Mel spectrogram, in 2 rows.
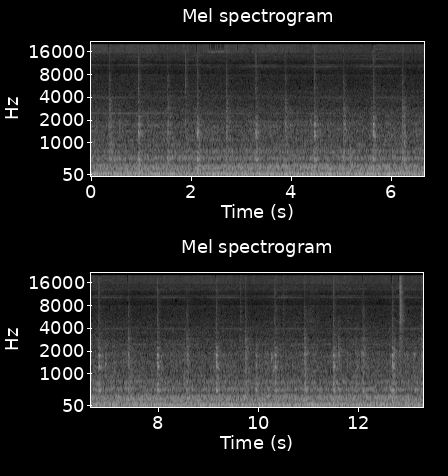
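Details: Miele tumble dryer during drying: light regular tick about every 1.2 seconds over the tumble hum, from a small ball sensor rolling over the drum and touching a contact spot each turn; normal, per the Miele technician.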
